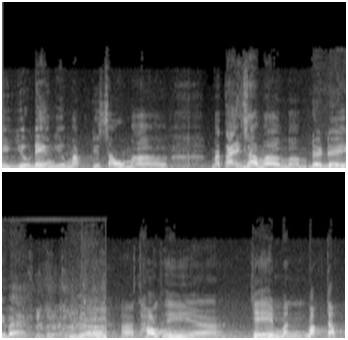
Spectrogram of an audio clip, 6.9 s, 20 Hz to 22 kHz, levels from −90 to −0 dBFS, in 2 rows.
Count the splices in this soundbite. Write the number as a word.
one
